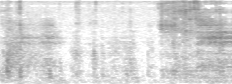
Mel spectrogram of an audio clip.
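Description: Near silence, with faint brief rustling and scraping as fusible-backed appliqué fabric is handled and lifted off the cutting mat by hand.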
